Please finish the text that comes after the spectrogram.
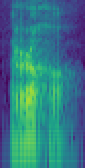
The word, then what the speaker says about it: rojo: That's the hard R sound, even though it's only spelled with one R because it's the beginning of the word.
